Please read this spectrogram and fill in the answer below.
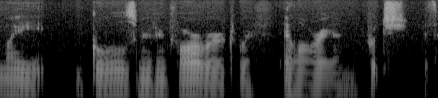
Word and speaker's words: Ilarion: And one of my goals moving forward with Ilarion, which is how the business is pronounced, by the way, um, Ilarion Massage and Healing.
